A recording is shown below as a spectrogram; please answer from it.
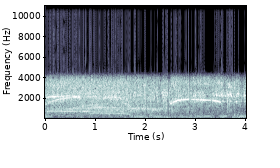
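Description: Live rock band playing loud, with electric guitar and drums, and long held notes that slide up and down in pitch.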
